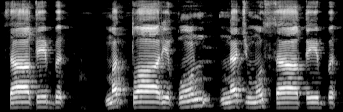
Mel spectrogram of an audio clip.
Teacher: جب وقف کریں گے با کے اوپر قلقلہ کرنا ہے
